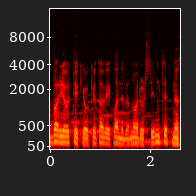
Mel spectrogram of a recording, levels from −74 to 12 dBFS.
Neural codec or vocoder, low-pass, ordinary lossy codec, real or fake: none; 14.4 kHz; Opus, 24 kbps; real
